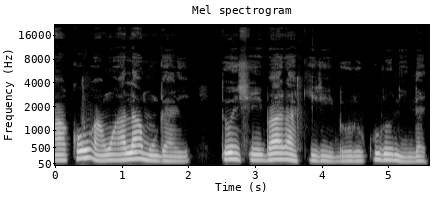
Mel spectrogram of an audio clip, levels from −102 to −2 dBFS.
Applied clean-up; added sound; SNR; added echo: neural mask model DeepFilterNet 3.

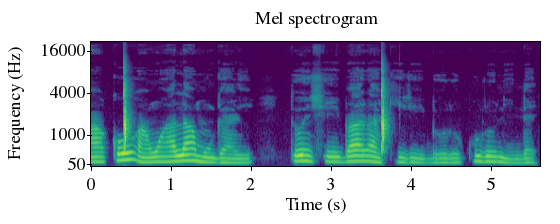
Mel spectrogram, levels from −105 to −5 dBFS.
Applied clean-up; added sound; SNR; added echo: none; Clapping; 3 dB; none.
